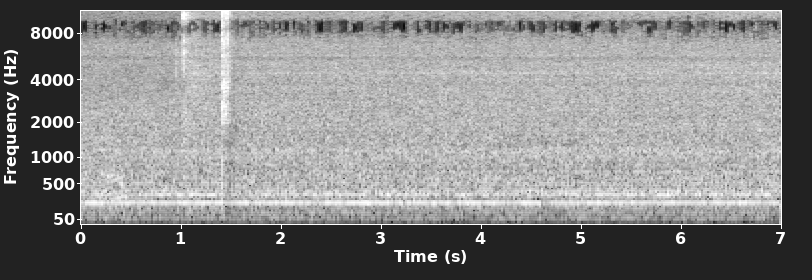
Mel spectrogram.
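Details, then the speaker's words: Lincoln Square Wave TIG 175 Pro replaced by a Vulcan ProTig 205 (Harbor Freight) TIG welder; the new machine's cooling fan runs with a steady, even, constant low hum in a quiet room, no rattle or wobble. Normal cooling fan running. "Fan's on, as you can hear it. I don't know if you can hear me talking there."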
